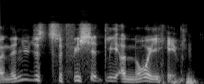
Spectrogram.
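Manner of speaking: ordinary talk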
